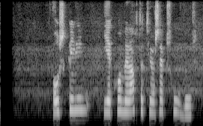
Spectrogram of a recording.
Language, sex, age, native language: Icelandic, female, 60-69, Icelandic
